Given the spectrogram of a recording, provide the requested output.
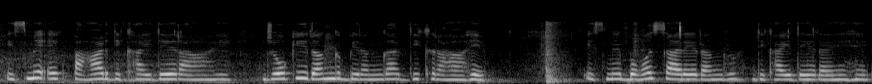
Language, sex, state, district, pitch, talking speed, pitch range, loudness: Hindi, female, Bihar, East Champaran, 235 Hz, 150 wpm, 225-245 Hz, -24 LUFS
